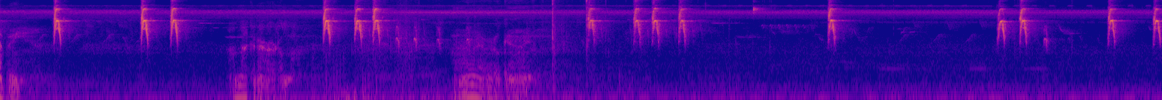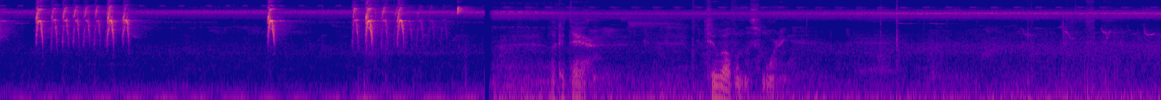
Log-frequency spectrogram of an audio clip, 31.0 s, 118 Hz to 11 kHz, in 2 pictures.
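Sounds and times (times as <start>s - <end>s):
bird alarm calls: 0.0s - 6.5s, 7.7s - 17.5s, 19.0s - 19.5s, 20.1s - 21.7s.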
